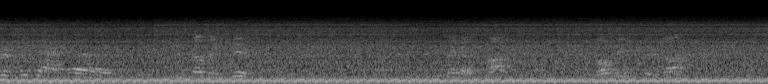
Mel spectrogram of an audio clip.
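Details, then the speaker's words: Turbo BMW E36 after an engine-bay fire while drifting, started after the ECU was repaired and refitted: steady, evenly paced idle with no skipped beats, all cylinders firing cleanly; normal idle. "it's been a couple days but uh the E36 now starts"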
